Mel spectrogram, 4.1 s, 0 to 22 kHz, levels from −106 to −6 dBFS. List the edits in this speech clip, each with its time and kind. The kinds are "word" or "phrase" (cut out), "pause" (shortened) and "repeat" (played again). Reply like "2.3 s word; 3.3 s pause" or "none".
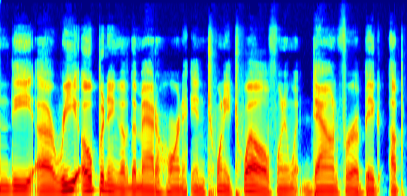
1.9 s word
